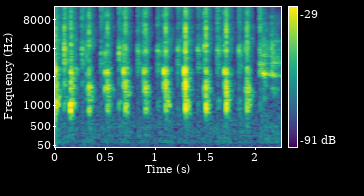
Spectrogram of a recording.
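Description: A plastic miniature-paint dropper bottle, Army Painter brand, is shaken so the small silver metal mixing ball inside rattles in a quick, bright run of about 12 clicks. The ball keeps the paint from congealing and going solid.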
